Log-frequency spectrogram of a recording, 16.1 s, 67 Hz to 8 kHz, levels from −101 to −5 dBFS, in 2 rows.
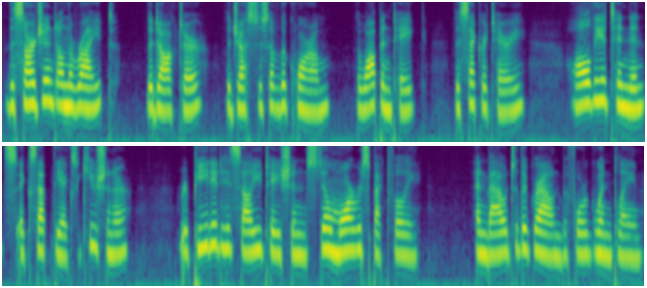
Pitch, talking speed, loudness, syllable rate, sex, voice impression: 215 Hz, 130 wpm, -18 LUFS, 5.2 syllables/s, female, slightly feminine, slightly adult-like, intellectual, slightly calm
